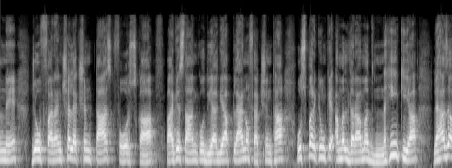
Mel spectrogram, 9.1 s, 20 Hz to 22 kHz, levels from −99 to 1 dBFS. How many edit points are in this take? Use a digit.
0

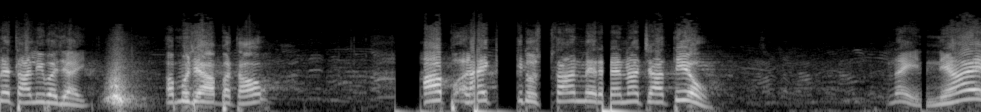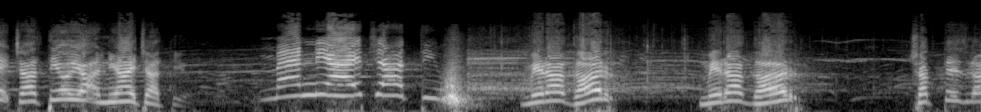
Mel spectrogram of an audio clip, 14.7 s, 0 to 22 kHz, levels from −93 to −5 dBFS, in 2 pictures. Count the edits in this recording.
2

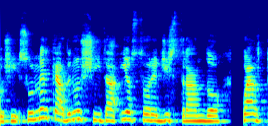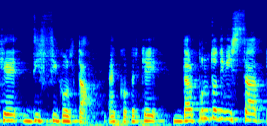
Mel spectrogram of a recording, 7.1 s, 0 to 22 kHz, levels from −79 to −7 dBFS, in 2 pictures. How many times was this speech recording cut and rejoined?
2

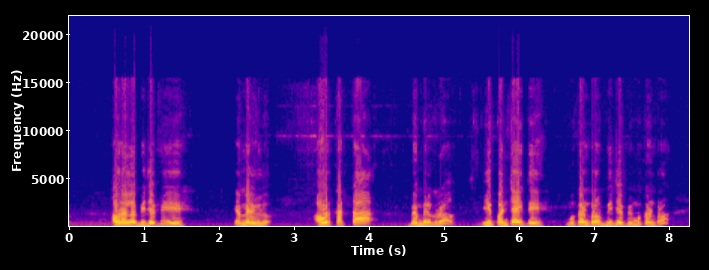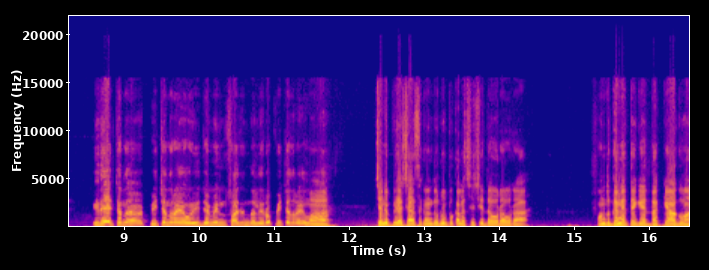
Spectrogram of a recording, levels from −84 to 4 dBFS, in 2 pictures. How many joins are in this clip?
1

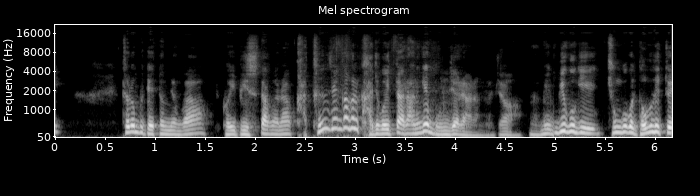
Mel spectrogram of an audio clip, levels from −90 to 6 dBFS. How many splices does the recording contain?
1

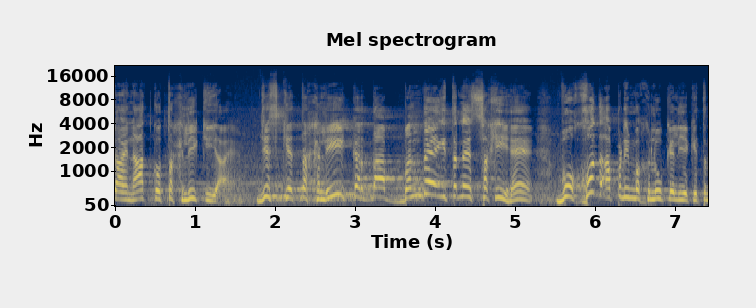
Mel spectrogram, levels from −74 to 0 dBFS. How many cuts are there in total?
0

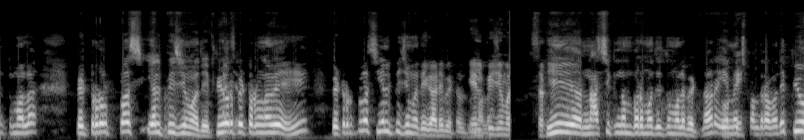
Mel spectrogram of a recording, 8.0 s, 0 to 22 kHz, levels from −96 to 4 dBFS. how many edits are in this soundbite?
1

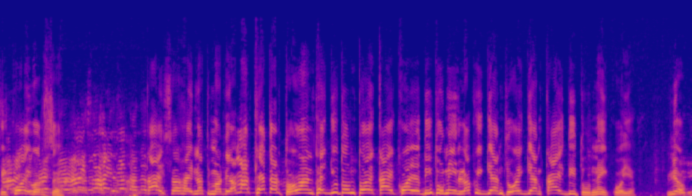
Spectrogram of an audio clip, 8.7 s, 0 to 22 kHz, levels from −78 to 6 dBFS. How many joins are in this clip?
0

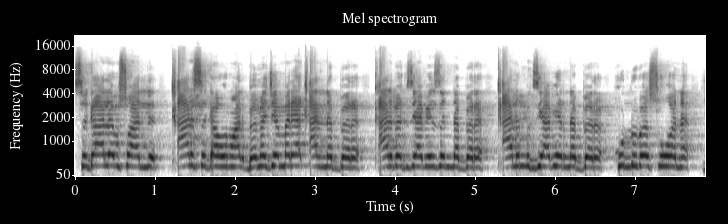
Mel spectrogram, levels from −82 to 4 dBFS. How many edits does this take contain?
0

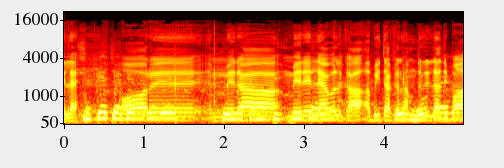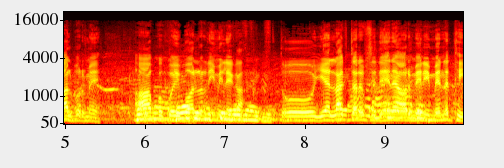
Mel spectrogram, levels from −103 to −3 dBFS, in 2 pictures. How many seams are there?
0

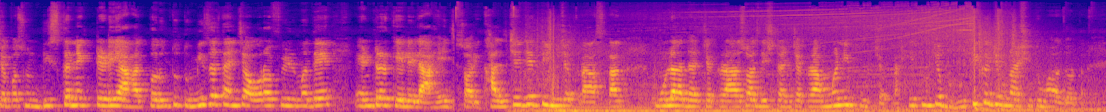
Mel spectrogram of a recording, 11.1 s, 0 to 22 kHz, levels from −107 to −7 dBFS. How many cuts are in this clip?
1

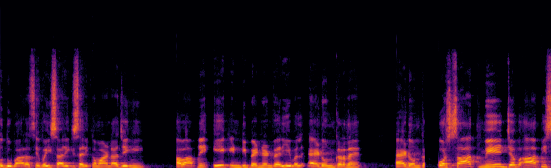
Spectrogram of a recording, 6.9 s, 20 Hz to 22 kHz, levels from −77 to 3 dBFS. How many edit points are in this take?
1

